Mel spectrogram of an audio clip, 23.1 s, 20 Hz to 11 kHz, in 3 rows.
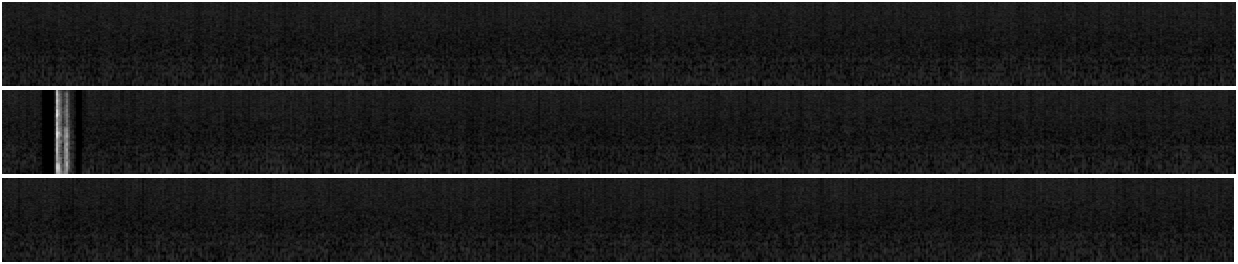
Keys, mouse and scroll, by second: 0.0-1.1 typing, 2.5 scroll, 2.6 scroll down 1, 3.5 scroll up 1, 4.1 scroll down 1, 4.9 scroll up 1, 5.7 scroll down 1.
